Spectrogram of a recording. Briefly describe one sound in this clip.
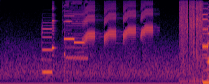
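A handheld device beeps with short electronic tones.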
